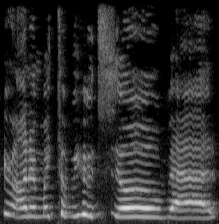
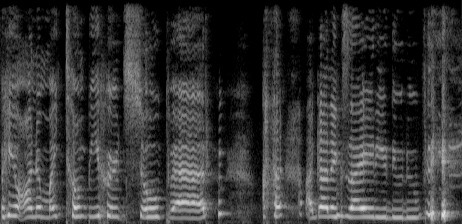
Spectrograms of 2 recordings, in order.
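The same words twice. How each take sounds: First: Loud, hammed-up wail of a sick witness; shouted whiny witness. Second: A hint of a whining witness with a stomachache; whiny nervous witness. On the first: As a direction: yell the complaint at the judge, exaggerated. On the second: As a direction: play it as a nervous witness begging the judge. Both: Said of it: "I'm like, "My tummy hurts really bad".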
